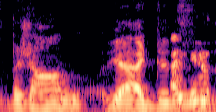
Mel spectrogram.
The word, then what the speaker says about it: Bijan: Did you also see the video of him pronouncing his first name not Bijan, is Bajan?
